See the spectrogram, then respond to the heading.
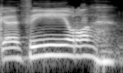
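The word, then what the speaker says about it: كثيرة: ওয়ামা ইম মাসকুব ওয়া ফাকিহাতিন কাসীরাহ ওয়া ফাকিহাতিন তিন এখানে এক ফাগুণ্য হবে কাসীরাহ, এই যে গোলতা রয়েছে এখানে গোলতা ওয়াকফের সময় হা হয়, গোলতা ওয়াকফের সময় হা উচ্চারণ হয়। ওয়া ফাকিহাতিন কাসীরাহ লা মাকতুআতিন,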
